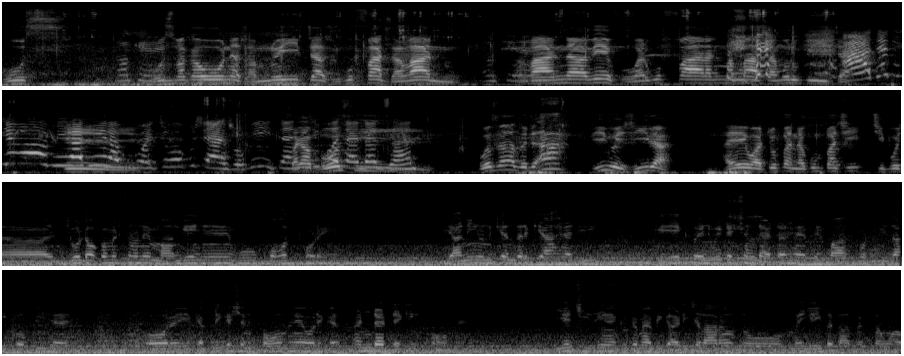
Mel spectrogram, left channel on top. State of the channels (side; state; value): both; different; correlation 0.00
